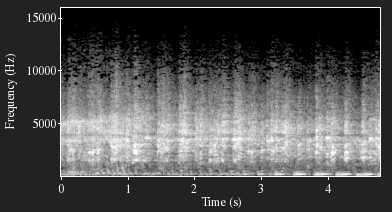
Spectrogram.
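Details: Grey-winged trumpeter (Psophia crepitans) gives a steady series of deep, short hooting notes, about three per second, over a loud background hiss of insects.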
